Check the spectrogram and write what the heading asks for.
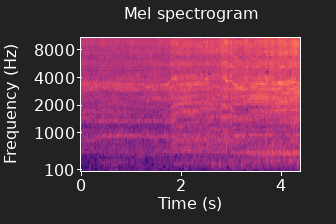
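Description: Electric motor and gear whine of a radio-controlled scale crawler truck driving along a dirt trail, getting louder about halfway through as it passes close by.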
